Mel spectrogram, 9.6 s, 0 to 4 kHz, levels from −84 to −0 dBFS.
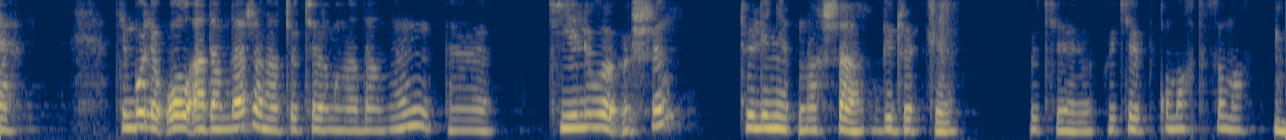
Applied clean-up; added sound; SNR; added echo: neural mask model DeepFilterNet 3.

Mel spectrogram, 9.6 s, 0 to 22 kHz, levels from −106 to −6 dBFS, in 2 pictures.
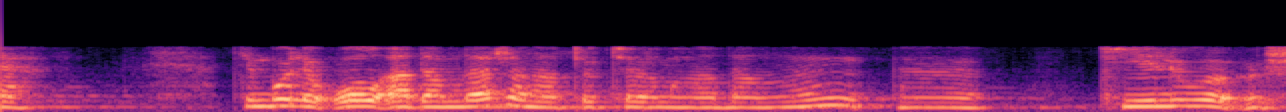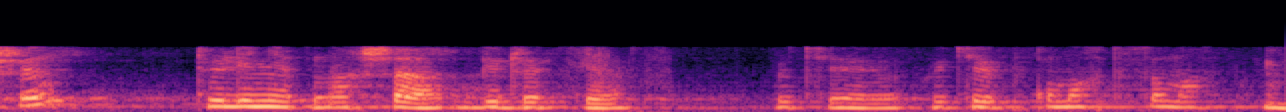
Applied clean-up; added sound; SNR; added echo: neural separator model SepFormer DNS4.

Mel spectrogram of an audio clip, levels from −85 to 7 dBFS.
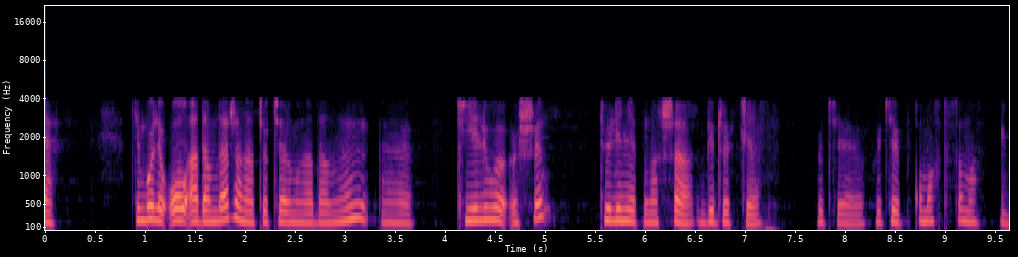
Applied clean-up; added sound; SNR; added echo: neural separator model SepFormer WHAMR!.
